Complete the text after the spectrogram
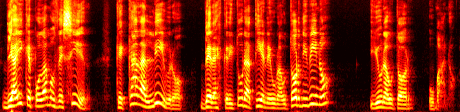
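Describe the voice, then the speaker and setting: Male pastor, higher-pitched voice, lively intonation, didactic, emphatic phrasing, devotional teaching. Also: slow pace. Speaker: pastor giving a daily devotional. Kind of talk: devotional Bible teaching with scripture reading.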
